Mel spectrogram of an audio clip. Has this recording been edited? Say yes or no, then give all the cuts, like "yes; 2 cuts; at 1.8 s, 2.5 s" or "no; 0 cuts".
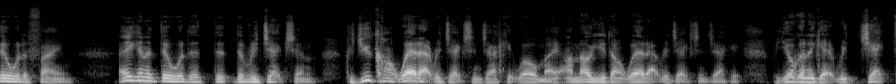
no; 0 cuts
